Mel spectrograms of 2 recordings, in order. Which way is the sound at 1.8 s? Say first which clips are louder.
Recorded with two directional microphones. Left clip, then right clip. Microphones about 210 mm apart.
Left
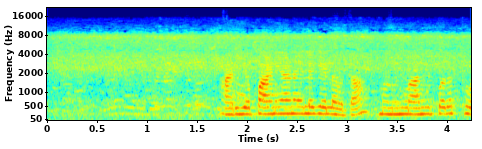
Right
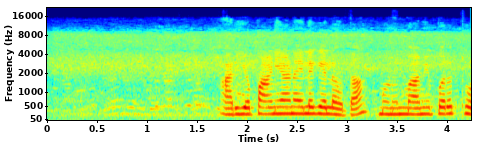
Right 6 dB; 50° right (ahead or behind).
